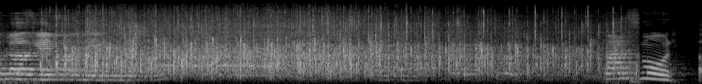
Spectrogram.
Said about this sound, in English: Round of applause again for the ladies.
